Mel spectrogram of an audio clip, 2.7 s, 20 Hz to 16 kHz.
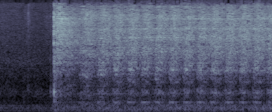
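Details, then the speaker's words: Extended crank after the high-pressure fuel line had been off on a 2.0 Ford EcoBoost (P0012/P1016, vacuum pump suspected from no brake assist): brief quiet, quick even cranking, then the engine catches and settles into a steady run; normal start. "extended crank we had the highpressure fuel line off"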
